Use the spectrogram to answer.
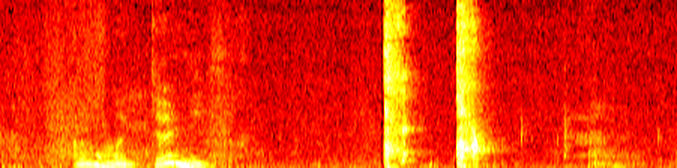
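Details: Young girl who is sick, playing at cooking: two high vocal sounds, then two sharp, loose coughs.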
